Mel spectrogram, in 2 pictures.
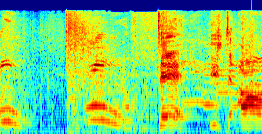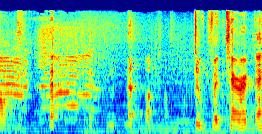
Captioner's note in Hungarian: Nevetés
